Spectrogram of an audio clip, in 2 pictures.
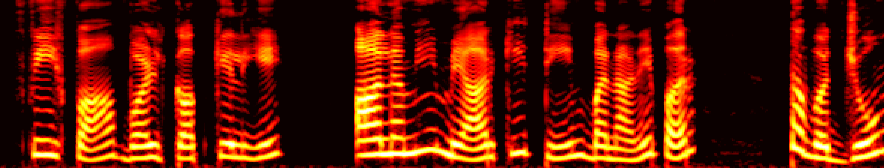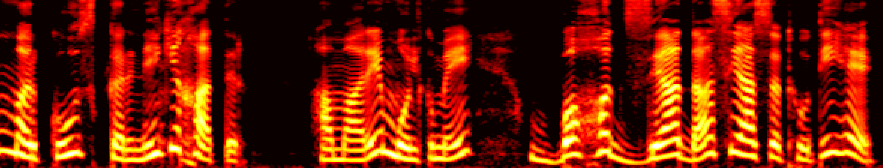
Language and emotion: Urdu, disgusted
